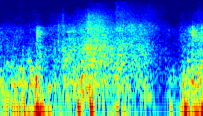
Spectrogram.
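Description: Soft rustling and handling noise as a human-hair wig is pulled on over a bald head. It swells about half a second in and fades away near the end.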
